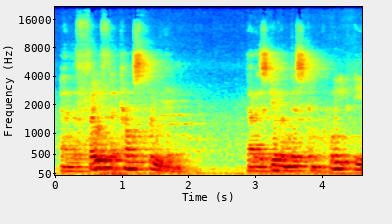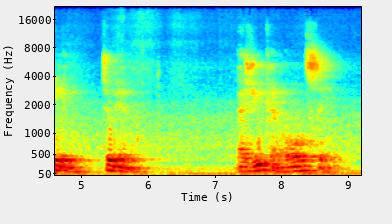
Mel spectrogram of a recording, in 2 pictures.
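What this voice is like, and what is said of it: British English accent. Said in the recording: “my accent ... a very British pronunciation ... English accent”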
